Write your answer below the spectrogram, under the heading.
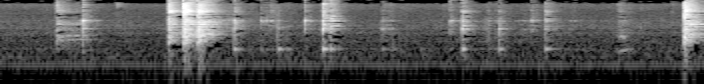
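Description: Irregular knocks and clinks on a stainless steel mixing bowl, which rings briefly after each, as mayonnaise is scraped out of a bottle into it with a wooden spoon; the loudest come about two seconds in and just before the end.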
